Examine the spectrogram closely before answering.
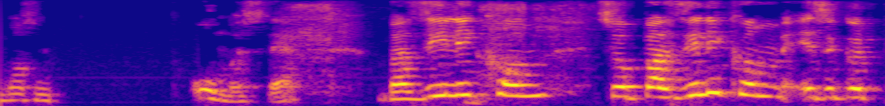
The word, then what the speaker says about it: Basilikum: The pronunciation wasn't almost there. Basilicum.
